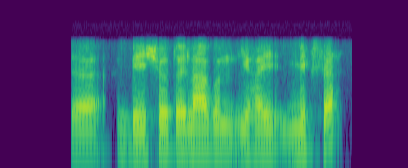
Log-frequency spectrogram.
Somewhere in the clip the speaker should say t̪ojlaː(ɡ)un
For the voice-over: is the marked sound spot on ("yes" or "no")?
yes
